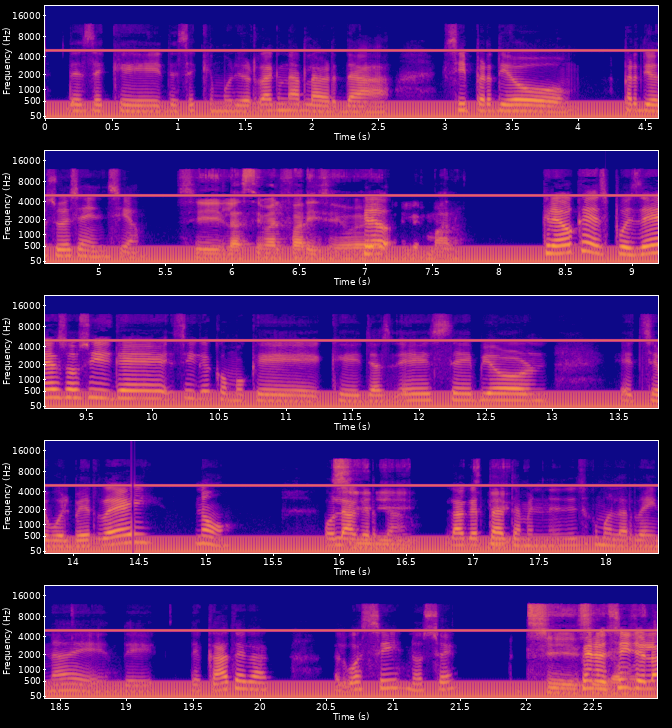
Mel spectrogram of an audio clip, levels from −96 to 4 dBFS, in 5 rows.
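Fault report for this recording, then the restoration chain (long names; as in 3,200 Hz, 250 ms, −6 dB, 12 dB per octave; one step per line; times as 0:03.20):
mains buzz 50 Hz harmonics 9 −34 dBFS
whistle 5,000 Hz −32 dBFS
0:08.80: drop-out 3 ms
0:14.44–0:14.46: drop-out 24 ms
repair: hum removal 50 Hz, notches 9
notch filter 5,000 Hz, Q 30
repair the gap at 0:08.80, 3 ms
repair the gap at 0:14.44, 24 ms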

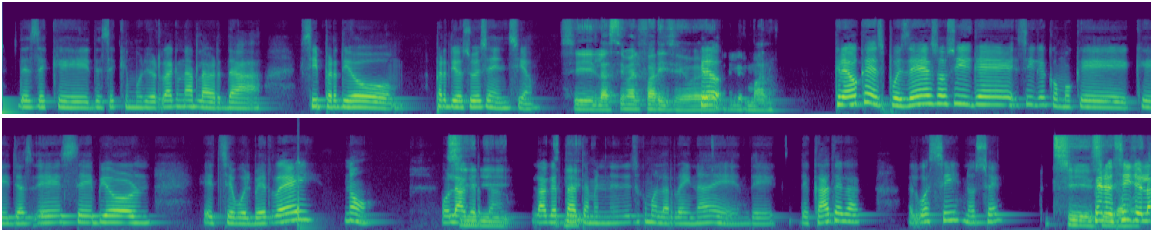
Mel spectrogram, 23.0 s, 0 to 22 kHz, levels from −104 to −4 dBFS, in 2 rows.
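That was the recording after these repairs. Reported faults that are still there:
none of them is left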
